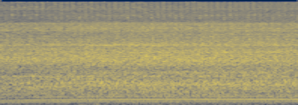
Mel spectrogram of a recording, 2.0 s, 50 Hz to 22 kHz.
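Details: 2009 Honda Civic EX with a brand-new aftermarket AC compressor: quiet with AC off, then loud hard drone and grinding from the compressor clutch once AC engages, more noticeable on revs; AC blows cold. Owner suspects the clutch. Grinding with AC on.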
